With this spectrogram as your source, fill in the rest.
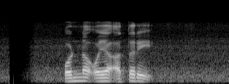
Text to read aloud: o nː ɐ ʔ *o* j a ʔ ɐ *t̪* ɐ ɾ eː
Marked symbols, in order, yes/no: yes, yes

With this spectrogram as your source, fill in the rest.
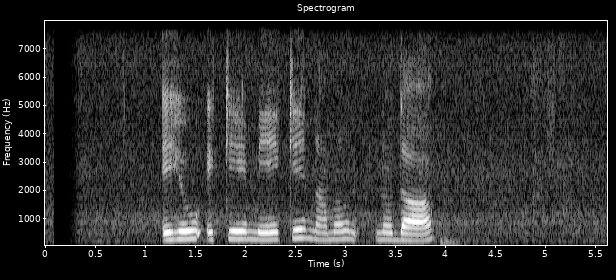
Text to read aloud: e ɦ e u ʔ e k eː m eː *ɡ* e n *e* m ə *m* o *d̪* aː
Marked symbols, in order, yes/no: no, no, no, yes

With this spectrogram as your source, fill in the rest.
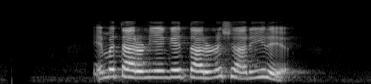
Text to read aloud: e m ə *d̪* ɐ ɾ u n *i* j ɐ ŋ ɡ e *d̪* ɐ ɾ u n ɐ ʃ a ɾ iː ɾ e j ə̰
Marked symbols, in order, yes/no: no, yes, no

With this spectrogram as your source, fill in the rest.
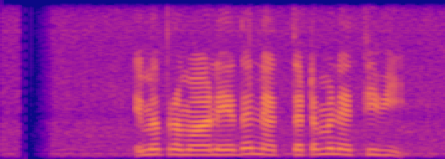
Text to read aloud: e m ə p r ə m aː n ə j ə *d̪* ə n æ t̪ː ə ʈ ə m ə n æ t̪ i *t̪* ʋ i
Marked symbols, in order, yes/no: yes, no

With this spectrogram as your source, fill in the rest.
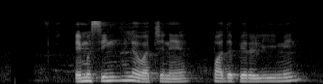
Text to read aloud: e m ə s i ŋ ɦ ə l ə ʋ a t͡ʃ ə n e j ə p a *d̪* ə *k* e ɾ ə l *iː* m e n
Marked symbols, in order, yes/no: yes, no, yes

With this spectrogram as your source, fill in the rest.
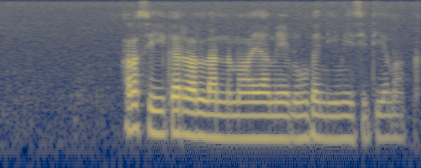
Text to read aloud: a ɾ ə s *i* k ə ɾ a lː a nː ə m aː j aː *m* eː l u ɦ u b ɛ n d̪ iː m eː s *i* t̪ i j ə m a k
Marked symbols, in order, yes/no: no, yes, yes

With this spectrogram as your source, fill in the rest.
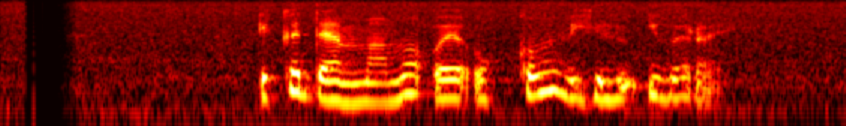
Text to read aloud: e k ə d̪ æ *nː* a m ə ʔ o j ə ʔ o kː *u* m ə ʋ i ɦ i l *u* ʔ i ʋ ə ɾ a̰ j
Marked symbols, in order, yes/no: no, no, yes

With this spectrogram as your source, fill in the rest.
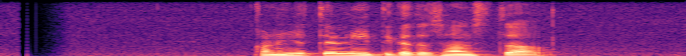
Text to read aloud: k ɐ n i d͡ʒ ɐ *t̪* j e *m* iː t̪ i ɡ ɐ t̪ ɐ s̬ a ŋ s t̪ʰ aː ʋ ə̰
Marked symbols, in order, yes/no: yes, no

